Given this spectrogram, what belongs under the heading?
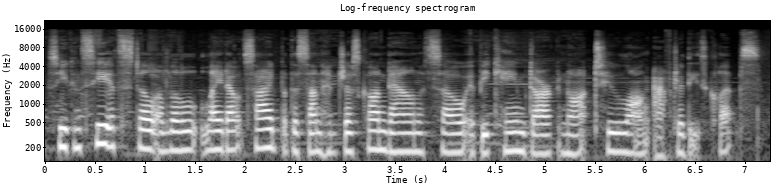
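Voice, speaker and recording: A woman in her thirties giving a relaxed, matter-of-fact voice-over for a home vlog. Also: fairly low pitch, normal speed, few pauses. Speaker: home cleaning vlogger.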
